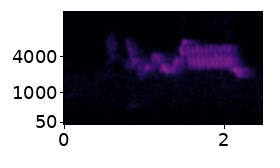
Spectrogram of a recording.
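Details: A House Wren, an urban city bird, sings a quick bubbling song of varied notes ending in a rapid, even trill.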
